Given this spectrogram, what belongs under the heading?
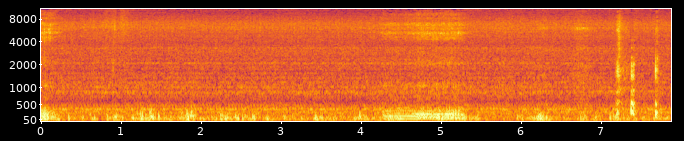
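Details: Husband snoring.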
